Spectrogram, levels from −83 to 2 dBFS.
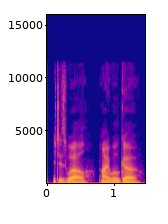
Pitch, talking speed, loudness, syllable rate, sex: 105 Hz, 245 wpm, -16 LUFS, 5.3 syllables/s, male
